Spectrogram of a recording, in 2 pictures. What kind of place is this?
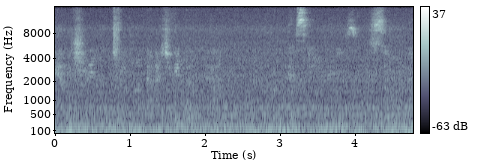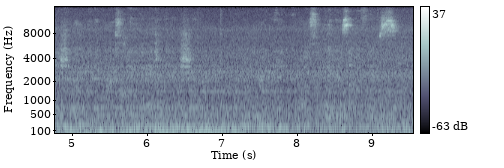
subway train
